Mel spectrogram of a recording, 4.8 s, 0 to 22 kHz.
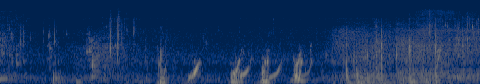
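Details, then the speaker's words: Cheap $30 water pump test: hose dropped in cold water to fill before priming, about five wet glugs roughly one per second as trapped air bubbles out of the hose. "you can hear the air finally going in or coming out trying to get as much air out as possible"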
